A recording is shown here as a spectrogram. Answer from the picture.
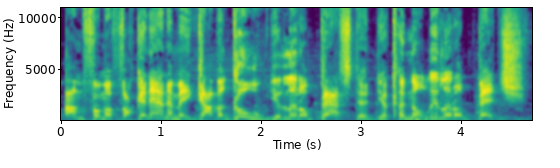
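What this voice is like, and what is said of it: Put-on New Jersey/Brooklyn accent. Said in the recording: “New Jersey accent, bro. Or his Brooklyn accent.”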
